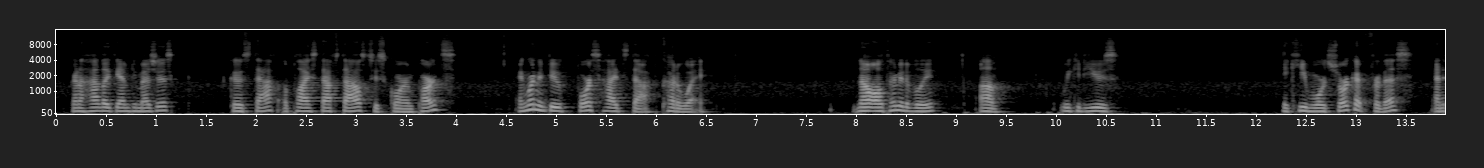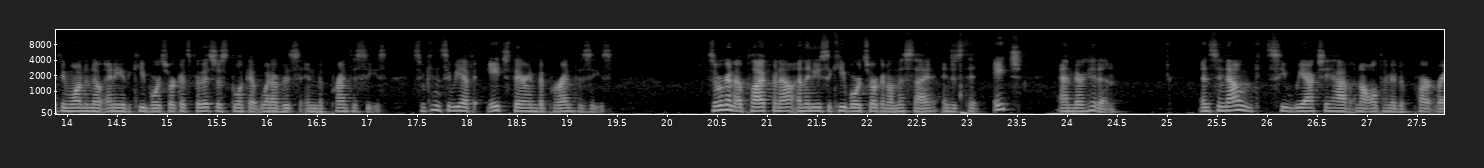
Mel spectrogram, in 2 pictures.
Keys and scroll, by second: 9.1 super+z, 9.9 super+z, 22.9 h, 24.0 Escape.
